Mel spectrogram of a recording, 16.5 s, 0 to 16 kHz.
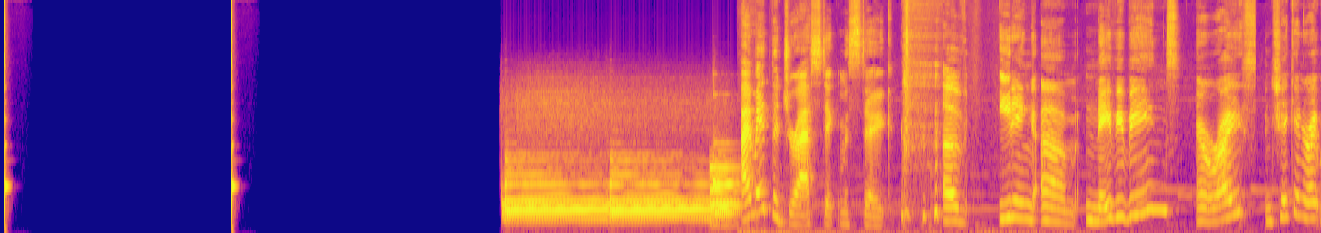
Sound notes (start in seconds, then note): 0.0 corks popping; 6.3 relaxed jazz music; 11.2 giggles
